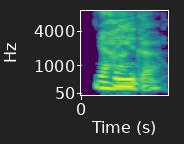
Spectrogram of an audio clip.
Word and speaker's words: Nyahanga: Am I pronouncing it right? Is Nyahanga. It Nyahanga? Yes. Nyahanga.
